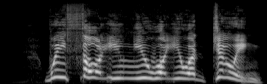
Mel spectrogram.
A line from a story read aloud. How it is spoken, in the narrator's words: shouted Ron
